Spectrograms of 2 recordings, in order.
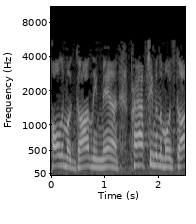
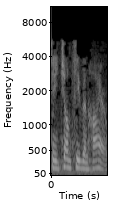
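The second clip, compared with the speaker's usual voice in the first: ordinary delivery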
